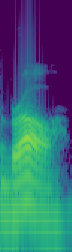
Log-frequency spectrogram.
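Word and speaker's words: Brough: that's not That's a bro. Bro, bro, bro. I don't know how else you would uh pronounce that. B R O U G H.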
